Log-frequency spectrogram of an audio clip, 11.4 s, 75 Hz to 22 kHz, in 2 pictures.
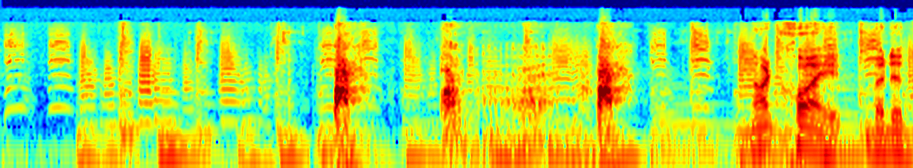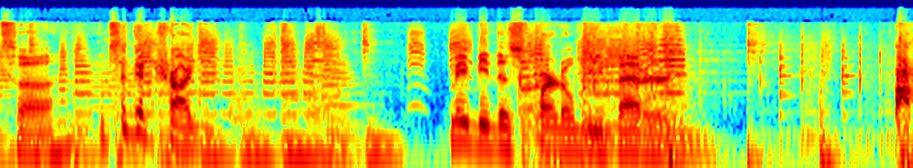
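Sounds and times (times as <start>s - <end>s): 
dog barking: 2.0s - 4.0s
speech: 4.7s - 7.2s, 8.5s - 10.1s.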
